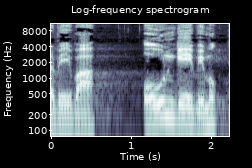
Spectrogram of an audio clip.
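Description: A Buddhist monk's voice intoning a Pali verse in a chant-like recitation. A short phrase is followed by a pause, then one long syllable drawn out with its pitch rising and falling.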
